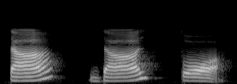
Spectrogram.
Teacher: زبان کی نوک اور ثنایا علیہ کی جو جڑ ہے اس سے 3 حروف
